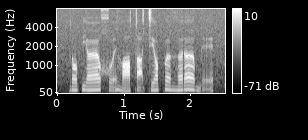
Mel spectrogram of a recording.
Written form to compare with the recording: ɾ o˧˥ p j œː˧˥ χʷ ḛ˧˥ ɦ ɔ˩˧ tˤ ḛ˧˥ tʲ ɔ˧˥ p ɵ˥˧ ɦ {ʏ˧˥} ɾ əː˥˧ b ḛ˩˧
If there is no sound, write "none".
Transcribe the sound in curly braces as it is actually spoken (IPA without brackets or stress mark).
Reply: ə˧˥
